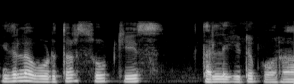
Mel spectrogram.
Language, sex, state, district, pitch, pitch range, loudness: Tamil, male, Tamil Nadu, Nilgiris, 135 Hz, 120-150 Hz, -17 LUFS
